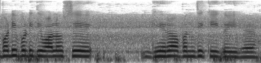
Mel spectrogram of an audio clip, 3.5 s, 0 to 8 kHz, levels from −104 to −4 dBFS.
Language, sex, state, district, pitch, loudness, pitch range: Hindi, male, Uttar Pradesh, Shamli, 215 Hz, -16 LUFS, 200-225 Hz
